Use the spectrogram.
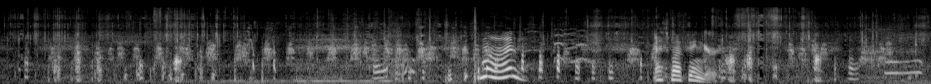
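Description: Ducks quack in short, raspy bursts alongside clucking chickens in a farmyard, with a person speaking nearby and coaxing the birds.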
